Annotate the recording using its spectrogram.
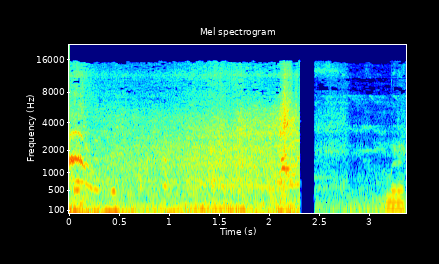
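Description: Men laugh loudly outdoors in strong wind.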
